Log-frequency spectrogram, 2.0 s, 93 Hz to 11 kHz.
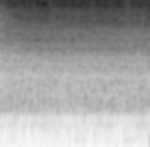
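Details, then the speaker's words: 1991 Camaro Z28, 5 L V8, 22,000 miles, five-speed, driven under load in a different gear after injectors were cleaned to cure a persistent misfire: smooth, even pull with a steady low drone, no stumbles or pops; misfire fixed. "I'm going to enjoy the sweet noise of a 5 L V8 without a misfire"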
